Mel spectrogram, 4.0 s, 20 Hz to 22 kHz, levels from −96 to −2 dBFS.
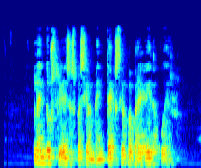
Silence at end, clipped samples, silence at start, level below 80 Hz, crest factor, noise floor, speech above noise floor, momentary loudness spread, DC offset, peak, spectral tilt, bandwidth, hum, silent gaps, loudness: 0.5 s; under 0.1%; 0.7 s; -82 dBFS; 18 dB; -72 dBFS; 42 dB; 9 LU; under 0.1%; -14 dBFS; -4 dB/octave; 11.5 kHz; none; none; -30 LUFS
